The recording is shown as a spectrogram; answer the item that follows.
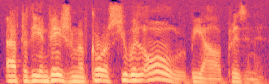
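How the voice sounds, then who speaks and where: A husky, fairly high male voice plays a smug Martian invader in an old radio drama. His delivery is formal and theatrical, with lively swings of pitch. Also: fast talker, dry recording, muffled recording. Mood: gloating menace. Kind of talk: 1950s radio drama acting.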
